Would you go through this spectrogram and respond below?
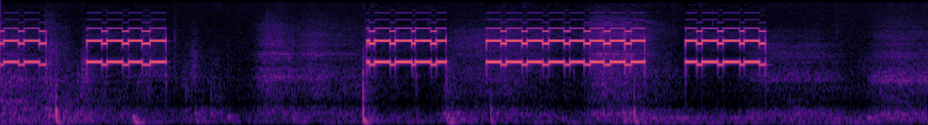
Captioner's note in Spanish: Suena teléfono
